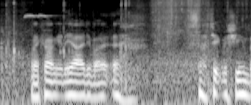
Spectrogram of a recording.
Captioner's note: leaves rustling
